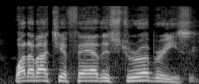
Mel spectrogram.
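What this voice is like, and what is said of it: Bad put-on Maine accent. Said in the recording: “That is the worst Maine accent I've ever heard ... Yeah, it's like New Jersey ... It does sound like Mayor Quimby ... That's more of a roadie accent, actually.”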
